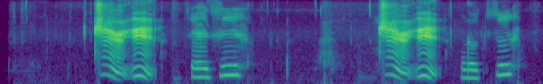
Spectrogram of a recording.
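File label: "cure", Mandarin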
